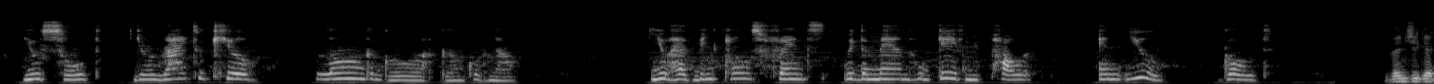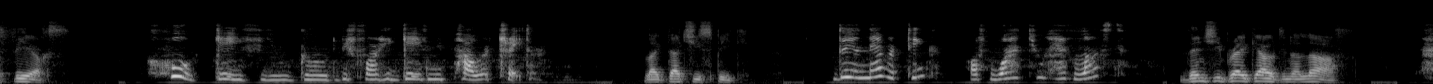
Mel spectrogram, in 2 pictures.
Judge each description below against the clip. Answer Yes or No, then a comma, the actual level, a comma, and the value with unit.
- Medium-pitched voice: No, high, 230 Hz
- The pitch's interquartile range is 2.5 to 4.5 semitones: No, average, 5.1 semitones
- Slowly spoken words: Yes, slow, 125 wpm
